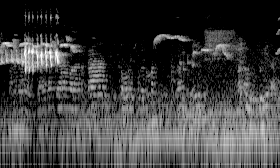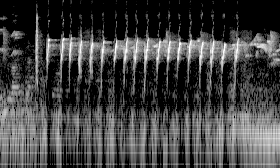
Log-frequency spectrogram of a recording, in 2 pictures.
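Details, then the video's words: Greater green leafbird in jamtrok style, showing its full song fill: loud rich chattering phrases open, then assorted chirps and whistles, and from midway a long rapid train of repeated sharp, high notes. "cucak ijo mewah ful jamtrok bongkar isian"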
